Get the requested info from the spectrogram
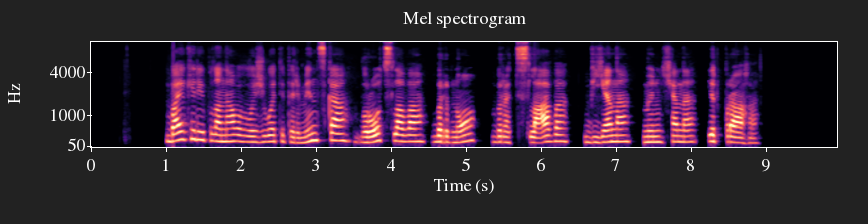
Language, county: Lithuanian, Telšiai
